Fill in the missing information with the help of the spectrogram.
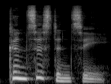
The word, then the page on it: consistency: kənsístənsi; コンスィステンスィ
